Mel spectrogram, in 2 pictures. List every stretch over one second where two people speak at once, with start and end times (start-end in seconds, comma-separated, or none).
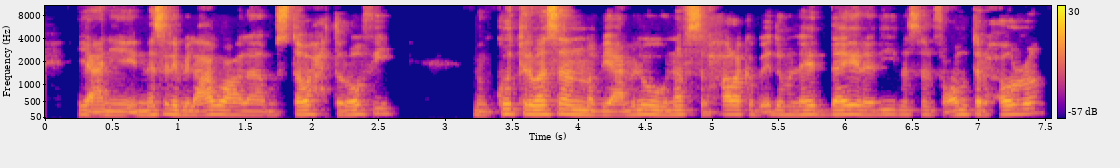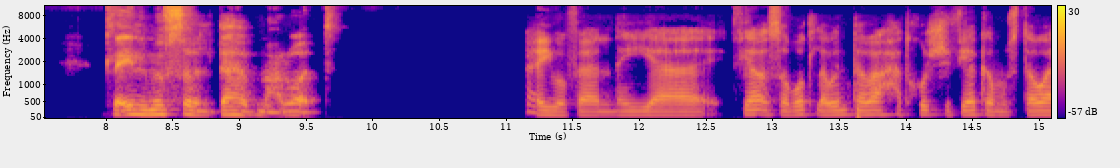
none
